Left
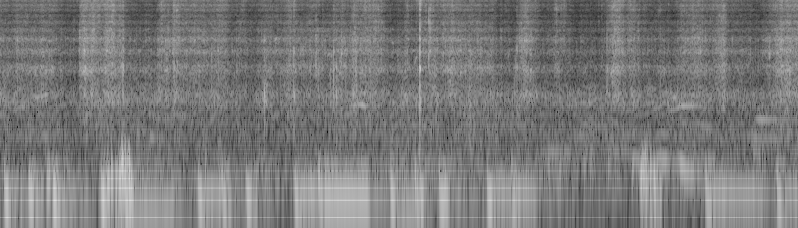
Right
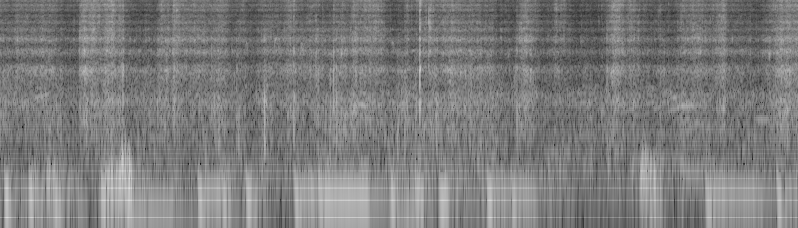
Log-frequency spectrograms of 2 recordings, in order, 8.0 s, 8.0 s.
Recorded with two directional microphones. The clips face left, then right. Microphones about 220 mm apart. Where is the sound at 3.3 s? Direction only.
45° right (ahead or behind).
